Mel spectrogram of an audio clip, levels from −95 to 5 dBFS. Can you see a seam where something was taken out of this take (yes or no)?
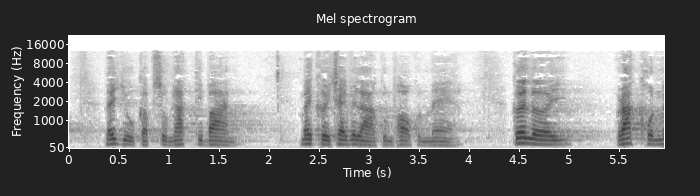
no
